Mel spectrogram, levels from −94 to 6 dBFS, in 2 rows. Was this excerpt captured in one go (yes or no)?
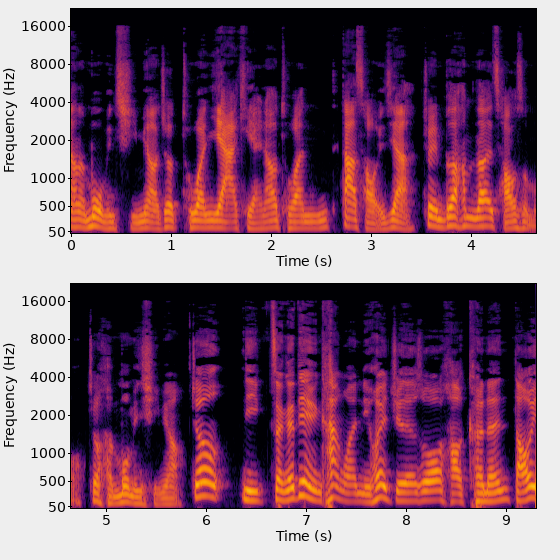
yes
